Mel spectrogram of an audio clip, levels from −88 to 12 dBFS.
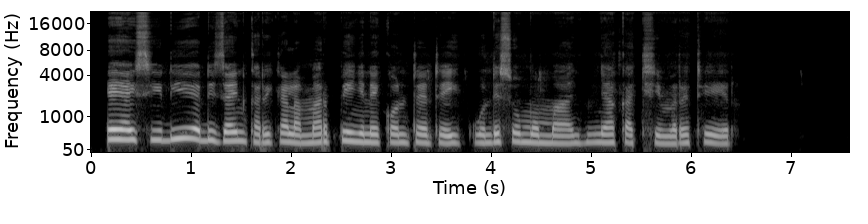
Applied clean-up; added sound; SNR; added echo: neural mask model Resemble Enhance denoiser.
